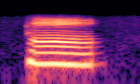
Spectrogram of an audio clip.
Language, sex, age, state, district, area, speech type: Santali, female, 18-30, West Bengal, Malda, rural, conversation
